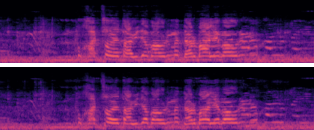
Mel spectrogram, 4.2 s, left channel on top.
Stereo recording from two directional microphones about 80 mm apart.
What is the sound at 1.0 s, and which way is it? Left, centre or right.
A man's voice, right.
